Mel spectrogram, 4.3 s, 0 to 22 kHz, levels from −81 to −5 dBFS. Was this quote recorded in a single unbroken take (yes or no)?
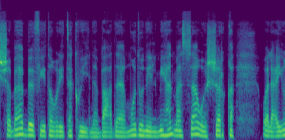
no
